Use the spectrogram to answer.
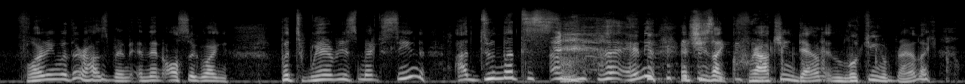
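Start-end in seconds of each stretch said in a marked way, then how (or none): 2.8-6.6 high, slow, drawn-out put-on French accent. Retelling a film scene, imitating the actress: Angela Lansbury's French accent. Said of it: "imitations that you do, is Angela Lansbury's French".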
